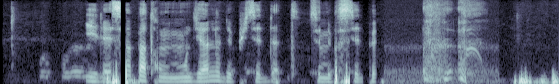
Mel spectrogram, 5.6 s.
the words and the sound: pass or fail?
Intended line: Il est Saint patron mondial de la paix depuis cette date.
fail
